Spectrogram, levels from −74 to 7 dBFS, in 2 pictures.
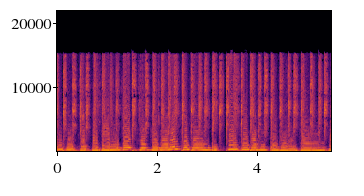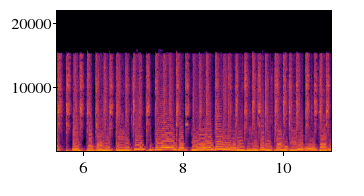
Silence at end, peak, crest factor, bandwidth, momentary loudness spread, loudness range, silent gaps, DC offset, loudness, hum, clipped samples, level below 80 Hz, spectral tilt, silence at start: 0 s; -2 dBFS; 14 dB; 16 kHz; 2 LU; 1 LU; none; under 0.1%; -15 LUFS; none; under 0.1%; -42 dBFS; -3 dB/octave; 0 s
